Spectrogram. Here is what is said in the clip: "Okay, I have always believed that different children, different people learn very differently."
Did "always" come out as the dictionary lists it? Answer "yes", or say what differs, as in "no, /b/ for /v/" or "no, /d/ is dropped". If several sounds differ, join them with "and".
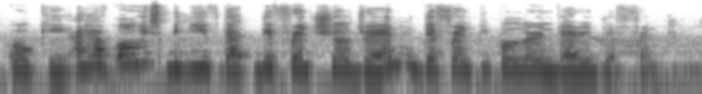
no, /s/ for /z/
